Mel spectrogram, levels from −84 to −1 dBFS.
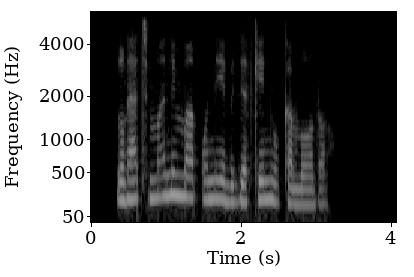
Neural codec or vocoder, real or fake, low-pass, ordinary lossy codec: codec, 16 kHz, 0.3 kbps, FocalCodec; fake; 5.4 kHz; AAC, 32 kbps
